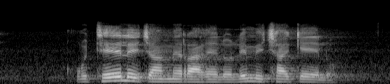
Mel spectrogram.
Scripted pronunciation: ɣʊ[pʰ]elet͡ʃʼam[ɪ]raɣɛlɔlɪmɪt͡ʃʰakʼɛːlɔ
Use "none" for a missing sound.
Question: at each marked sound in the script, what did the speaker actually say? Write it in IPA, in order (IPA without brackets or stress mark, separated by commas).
tʰ, ɪ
